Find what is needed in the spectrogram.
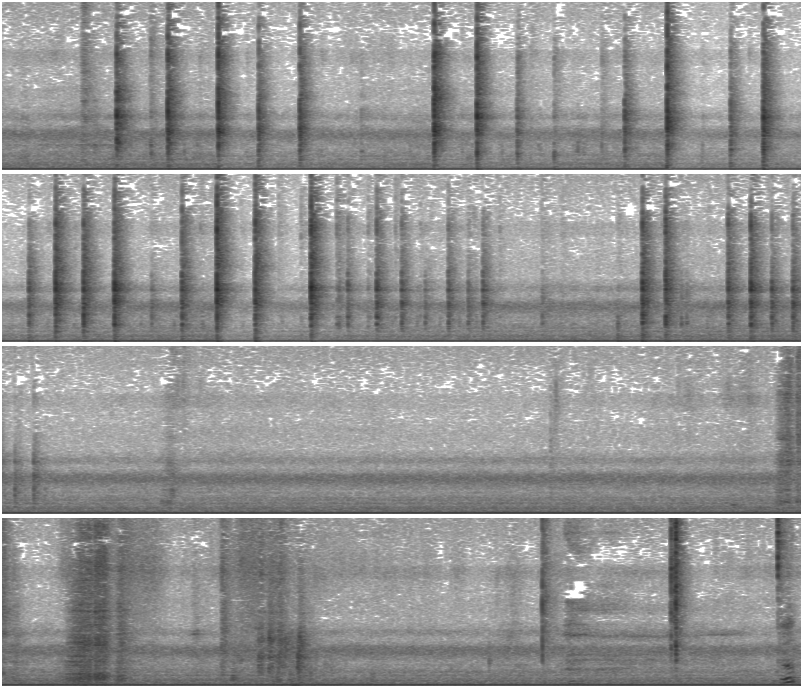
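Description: Clear acrylic stamp block tapped again and again on ink pads while inking a leaf stamp: a run of light, quick clicks through the first half, then a few louder taps and scuffs as the stamp is pressed onto card stock. A steady low hum runs underneath.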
